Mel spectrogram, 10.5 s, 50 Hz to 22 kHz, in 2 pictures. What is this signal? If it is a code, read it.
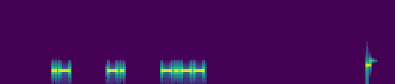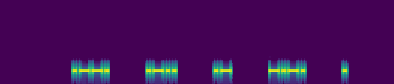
Morse code, heard as a keyed tone, about 27 wpm, spaced as for 13 wpm, 700 Hz. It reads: ANY PLACE
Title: 4x Character Spacing - Top 200 Words - 28wpm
